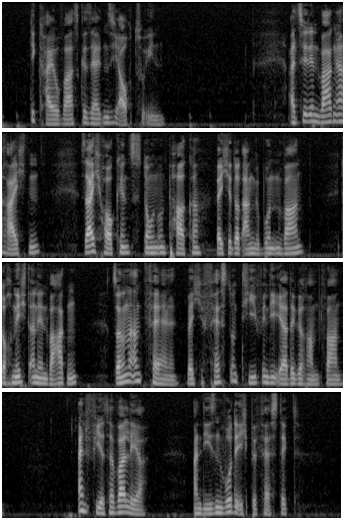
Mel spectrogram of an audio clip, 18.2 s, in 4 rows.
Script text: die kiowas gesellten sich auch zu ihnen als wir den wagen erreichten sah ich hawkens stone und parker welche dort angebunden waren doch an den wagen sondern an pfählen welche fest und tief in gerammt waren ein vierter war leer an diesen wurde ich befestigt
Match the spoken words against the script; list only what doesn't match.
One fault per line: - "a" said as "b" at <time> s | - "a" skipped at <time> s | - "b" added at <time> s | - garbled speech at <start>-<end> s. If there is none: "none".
- "nicht" added at 9.2 s
- "die erde" added at 12.7 s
